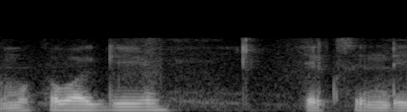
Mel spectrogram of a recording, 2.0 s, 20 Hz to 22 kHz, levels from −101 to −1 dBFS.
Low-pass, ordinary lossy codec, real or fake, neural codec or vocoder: 5.4 kHz; none; real; none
